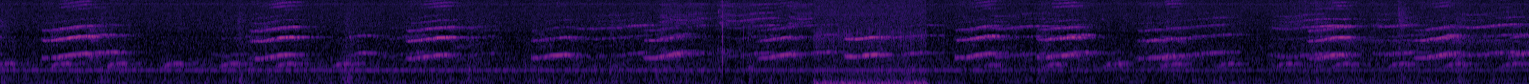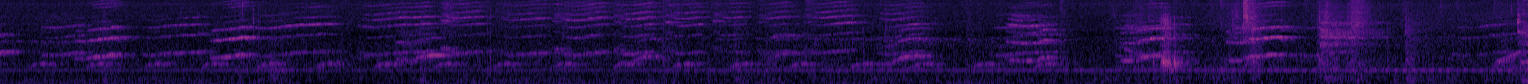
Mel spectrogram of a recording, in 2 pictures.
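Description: Soft, short whining calls from a hen, repeated over and over at about two a second while she is held and her infected ear is swabbed. There is a brief low bump about eight seconds in.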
